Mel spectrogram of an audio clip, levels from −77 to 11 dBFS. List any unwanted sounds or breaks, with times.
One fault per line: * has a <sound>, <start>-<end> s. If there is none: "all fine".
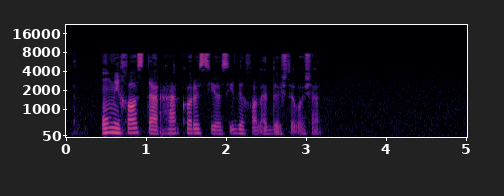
all fine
